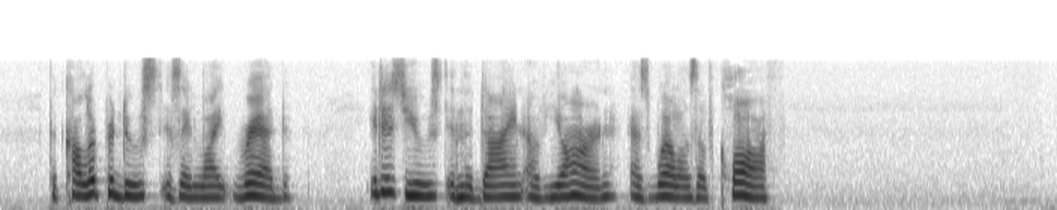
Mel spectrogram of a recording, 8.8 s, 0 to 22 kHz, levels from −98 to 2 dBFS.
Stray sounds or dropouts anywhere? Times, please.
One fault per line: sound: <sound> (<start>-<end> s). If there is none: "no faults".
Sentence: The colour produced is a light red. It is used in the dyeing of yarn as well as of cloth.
no faults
